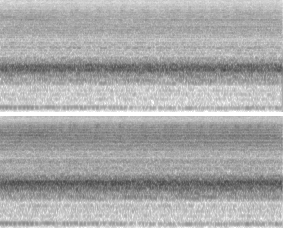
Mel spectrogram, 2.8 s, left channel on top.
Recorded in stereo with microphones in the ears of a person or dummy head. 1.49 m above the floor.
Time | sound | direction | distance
0.0 | an insect | 65° right (ahead or behind) | 0.7 m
